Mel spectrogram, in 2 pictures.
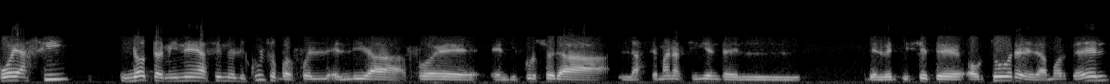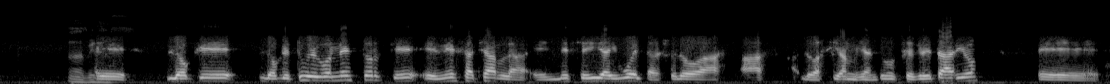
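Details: Adult man with stuttering since childhood, which he says has a genetic load and may have been triggered by trauma, still getting stuck at times, speaking in a live Spanish radio interview with word repetitions; stuttering.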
